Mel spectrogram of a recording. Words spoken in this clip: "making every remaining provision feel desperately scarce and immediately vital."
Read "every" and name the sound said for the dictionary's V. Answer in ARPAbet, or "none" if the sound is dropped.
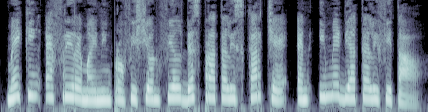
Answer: F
